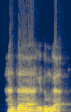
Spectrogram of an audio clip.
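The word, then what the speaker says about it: هذا: Nah, ini intinya hada ini bacanya hanya panjang.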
